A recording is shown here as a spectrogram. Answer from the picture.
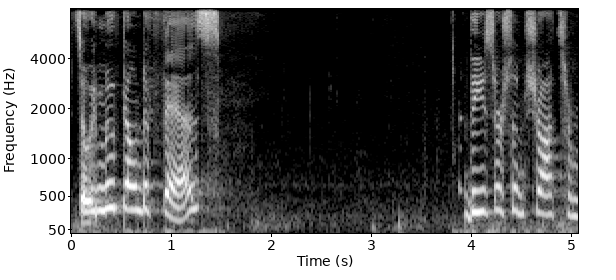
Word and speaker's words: Fez: you know but and it's mostly pronounced there as fest with an S all right so we're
